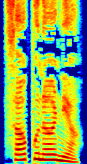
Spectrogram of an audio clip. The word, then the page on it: ಸಾಪುನಾಣ್ಯ: kannada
